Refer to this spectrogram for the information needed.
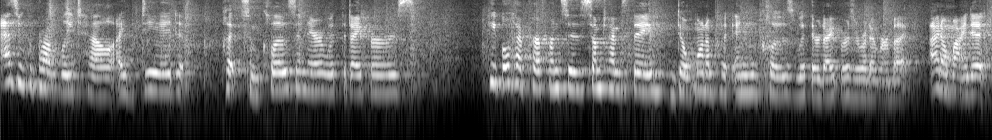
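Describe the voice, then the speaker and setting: Fairly quick speech from a woman at a fairly high pitch, ordinary pitch variation, with audible room echo and noticeable background noise. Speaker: vlogger. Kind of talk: casual vlog talk. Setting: at home. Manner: whispering.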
